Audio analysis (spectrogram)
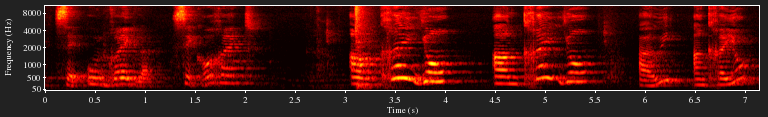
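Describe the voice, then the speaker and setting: Slow sing-song woman teaching French. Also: high-pitched. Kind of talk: children's language lesson. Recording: echoey room.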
